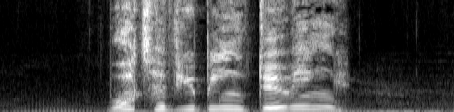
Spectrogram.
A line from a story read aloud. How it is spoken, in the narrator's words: stammered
